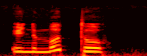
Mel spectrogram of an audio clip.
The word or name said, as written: Une moto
